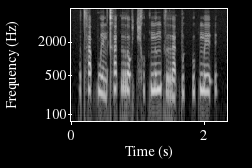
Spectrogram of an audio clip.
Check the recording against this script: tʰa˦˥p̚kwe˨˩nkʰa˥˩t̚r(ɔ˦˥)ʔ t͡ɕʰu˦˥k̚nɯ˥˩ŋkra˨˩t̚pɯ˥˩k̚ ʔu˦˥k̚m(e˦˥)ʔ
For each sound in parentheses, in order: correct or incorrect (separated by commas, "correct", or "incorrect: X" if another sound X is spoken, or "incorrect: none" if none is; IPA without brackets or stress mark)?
correct, incorrect: e˥˩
